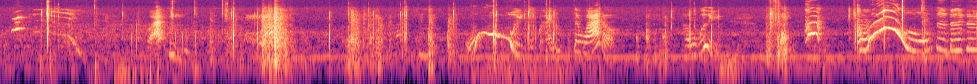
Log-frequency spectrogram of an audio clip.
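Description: A child's voice making wordless playful calls and squeals, rising and falling in pitch, with a loud swooping call near the end. Frequent clicks and knocks from handling the camera and plush toys, and a steady low hum from about four seconds in.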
